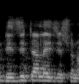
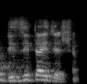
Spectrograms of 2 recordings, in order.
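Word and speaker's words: digitization: ঠিক আছে, ডিজিটাইজেশন আমরা যেটাকে বলি ডিজিটালাইজেশন, অনেকে বলি that is a wrong pronunciation অথবা রং ওয়ার্ড, আমরা বলবো ডিজিটাইজেশন।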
